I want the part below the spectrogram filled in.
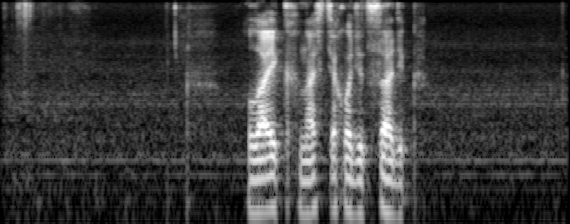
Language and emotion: Russian, neutral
